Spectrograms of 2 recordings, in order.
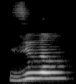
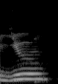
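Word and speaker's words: Dương: Comme mon prénom, Zuan. Par contre, c'est la prononciation dans le nord, Zuan, puisque dans le sud, c'est Yung.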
